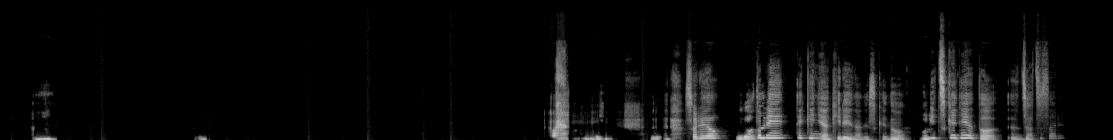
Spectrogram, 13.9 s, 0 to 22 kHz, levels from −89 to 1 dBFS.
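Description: Nothing stood out on listening to this speech clip, and the smooth fade-out toward the end, complete by about 13.35 s, sounds as an editor would intend.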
